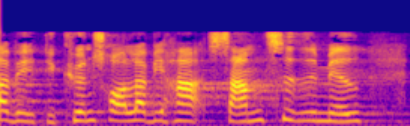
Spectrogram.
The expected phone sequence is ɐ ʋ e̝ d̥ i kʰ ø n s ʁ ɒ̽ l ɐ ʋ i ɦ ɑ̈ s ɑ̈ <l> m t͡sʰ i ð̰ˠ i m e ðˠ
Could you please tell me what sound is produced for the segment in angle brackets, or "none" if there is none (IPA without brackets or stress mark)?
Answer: none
